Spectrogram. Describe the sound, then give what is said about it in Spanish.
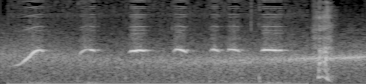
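A person whistles a bright, cheerful tune: an upward swoop, then a string of short, bouncy notes in a steady rhythm. No one speaks, and a brief rustle comes at the end. “Cuando tu vida esté en ruinas, no gruñas, no refunfuñes, da un silbido.”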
